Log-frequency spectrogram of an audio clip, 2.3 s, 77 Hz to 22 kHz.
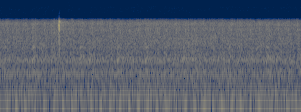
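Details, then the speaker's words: Yamaha Aerox 155 VVA scooter with smart key, single-cylinder, after fixing a low idle that died unless throttled (ISC fault); restarted, it ticks over at a steady, even beat with no stumbling or dying: normal idle. "Okay, boss, the motor is back to normal and the motor is back again."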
